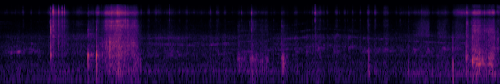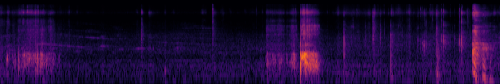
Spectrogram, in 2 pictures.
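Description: A clear plastic container scraping and knocking on a wooden floor as a Border Collie puppy paws and noses at it to get a treat underneath, in several short bursts with pauses between.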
